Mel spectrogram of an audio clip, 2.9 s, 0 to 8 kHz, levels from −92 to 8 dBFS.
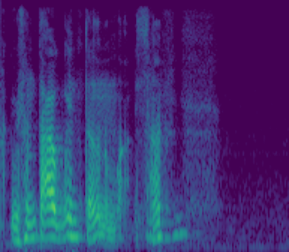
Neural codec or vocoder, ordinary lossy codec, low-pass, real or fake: none; Opus, 64 kbps; 7.2 kHz; real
